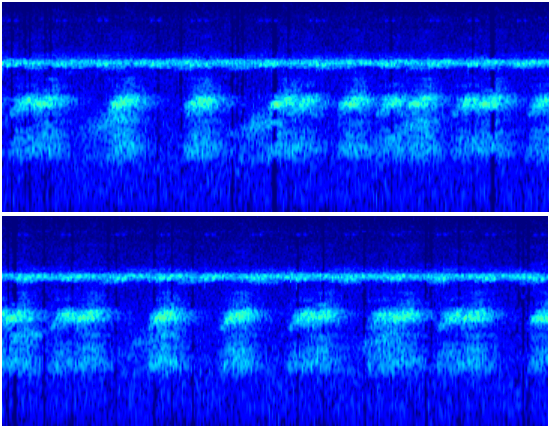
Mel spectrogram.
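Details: Under moonlight on a Florida night, a frog chorus of repeated harsh, bright croaks, about one hundred per minute and fairly regular, with an unbroken high whine in the background.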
